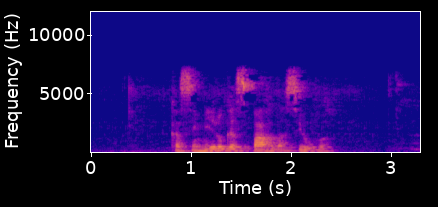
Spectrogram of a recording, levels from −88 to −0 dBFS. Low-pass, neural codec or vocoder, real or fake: 7.2 kHz; none; real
